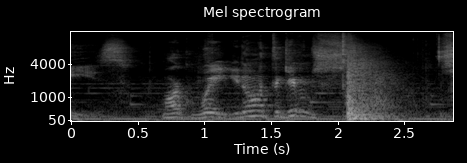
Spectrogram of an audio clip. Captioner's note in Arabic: طلقات نارية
